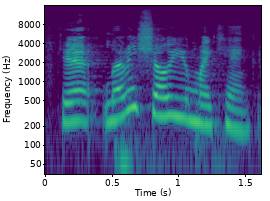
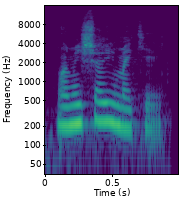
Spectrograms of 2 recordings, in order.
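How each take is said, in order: First: Said in the usual way. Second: Teasing hush. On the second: Shown as a demonstration. Streamer teasing chat about her kink, hushed repeat. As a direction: drop it down as a teasing tease.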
